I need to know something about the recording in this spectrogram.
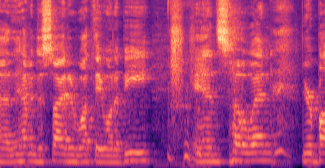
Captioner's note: laughing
